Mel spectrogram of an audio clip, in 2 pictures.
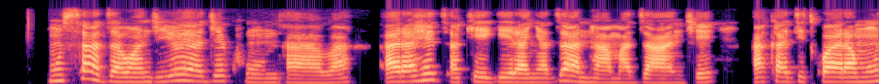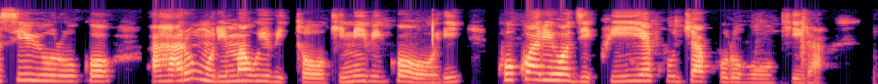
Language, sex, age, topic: Rundi, female, 25-35, agriculture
